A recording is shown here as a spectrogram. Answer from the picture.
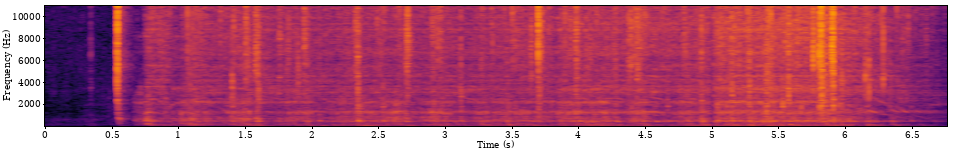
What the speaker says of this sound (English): we're going to cream this butter until it's nice and fluffy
